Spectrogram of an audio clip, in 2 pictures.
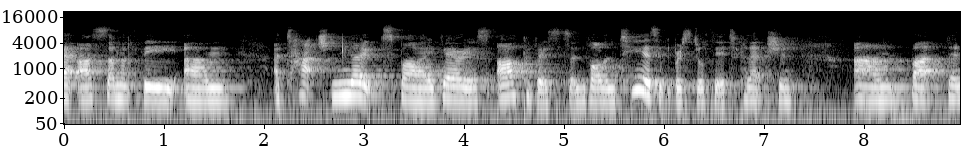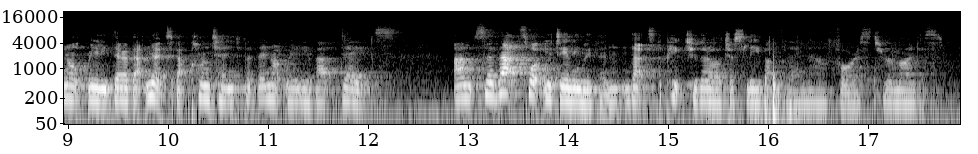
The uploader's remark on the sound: This podcast is one of ten podcasts recorded at the 'Silence in the Archives' conference hosted by the Oxford Centre of Life-Writing at Wolfson College, Oxford on 7 November 2015.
